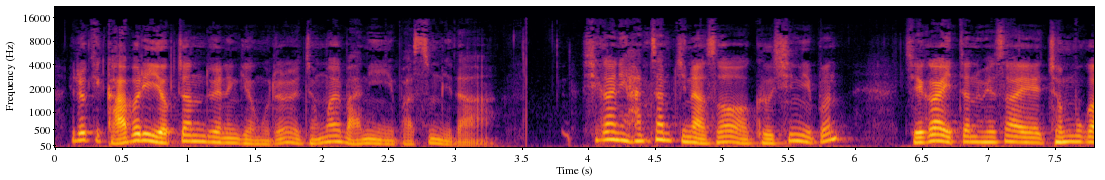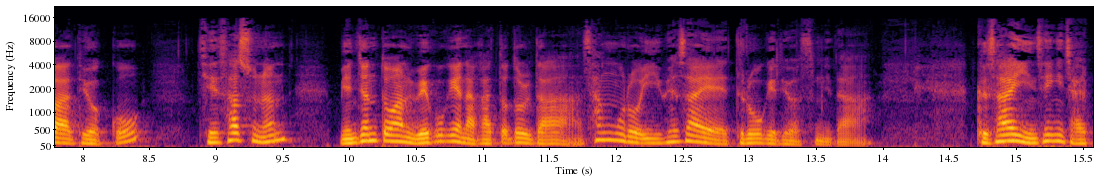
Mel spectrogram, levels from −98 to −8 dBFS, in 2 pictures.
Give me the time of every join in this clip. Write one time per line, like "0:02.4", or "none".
0:03.9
